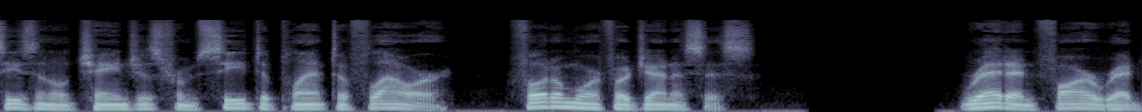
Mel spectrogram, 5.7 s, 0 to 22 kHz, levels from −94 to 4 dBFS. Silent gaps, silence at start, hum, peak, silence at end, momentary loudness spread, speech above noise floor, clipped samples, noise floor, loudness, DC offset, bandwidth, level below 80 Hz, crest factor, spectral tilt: 4.04-4.67 s; 0 s; none; -10 dBFS; 0 s; 7 LU; over 64 dB; under 0.1%; under -90 dBFS; -28 LUFS; 0.2%; 11.5 kHz; -50 dBFS; 18 dB; -6.5 dB/octave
